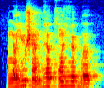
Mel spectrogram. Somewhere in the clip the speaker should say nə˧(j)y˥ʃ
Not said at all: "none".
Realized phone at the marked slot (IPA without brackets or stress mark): j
